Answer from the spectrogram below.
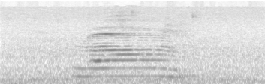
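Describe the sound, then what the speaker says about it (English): A single house cat gives one soft, drawn-out meow, faint and slightly distant against a quiet room. "You don't need to meow at me."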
